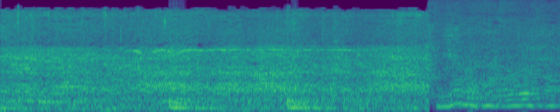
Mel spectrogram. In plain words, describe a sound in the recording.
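A large crowd chants loudly outdoors.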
